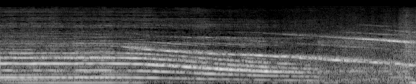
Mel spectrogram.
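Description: A singer holds a long note over a low instrumental chord. The chord drops away about a second and a half in, and the voice slides steadily down in pitch until the end.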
